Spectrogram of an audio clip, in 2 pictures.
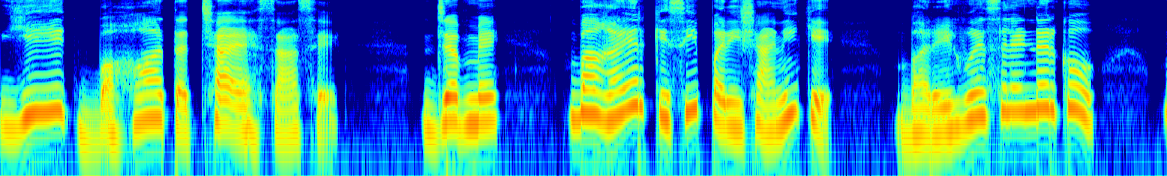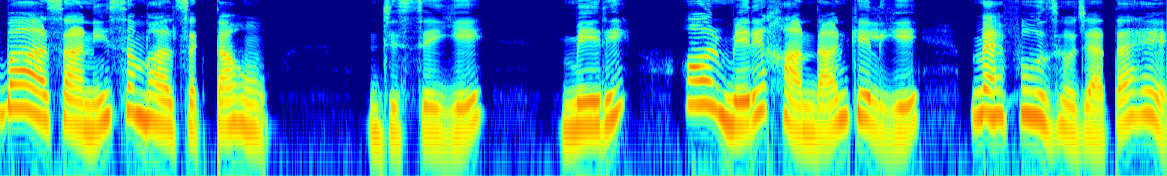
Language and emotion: Urdu, happy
